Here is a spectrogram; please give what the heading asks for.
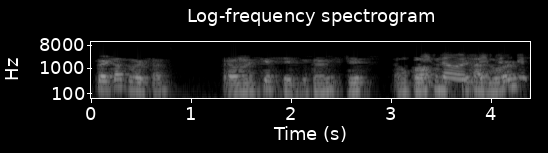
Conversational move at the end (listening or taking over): taking over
